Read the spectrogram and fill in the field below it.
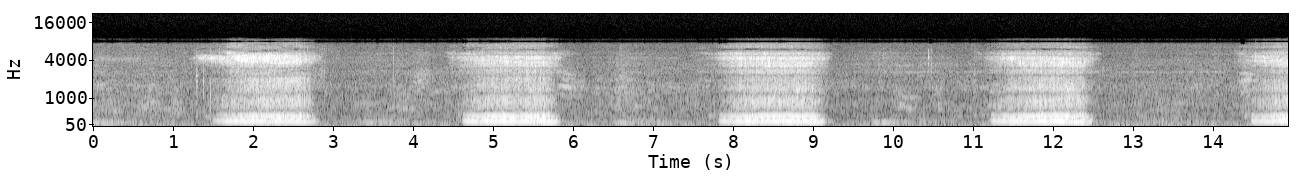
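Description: Deep, loud snores roughly every three seconds, about 19 a minute, with rumbling low tones and quieter breaths between; adult snoring.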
